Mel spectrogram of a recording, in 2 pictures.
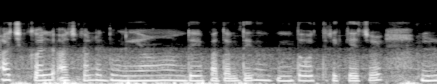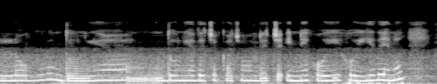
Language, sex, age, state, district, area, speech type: Dogri, female, 18-30, Jammu and Kashmir, Kathua, rural, spontaneous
